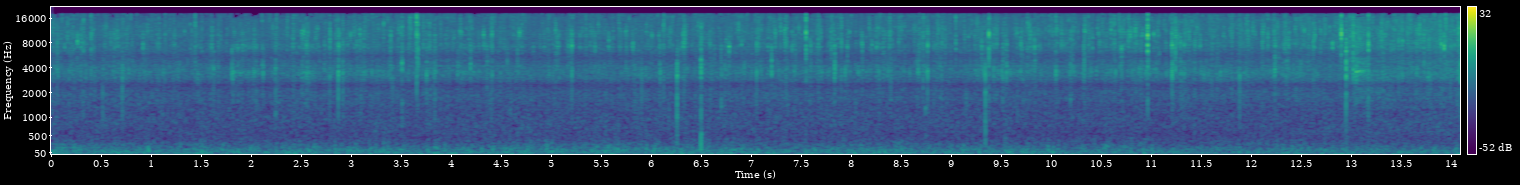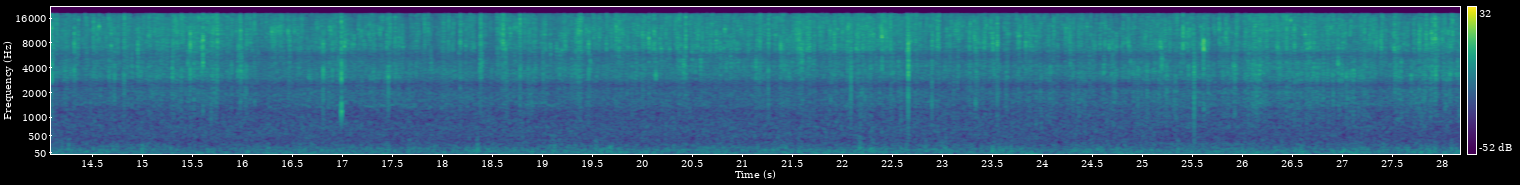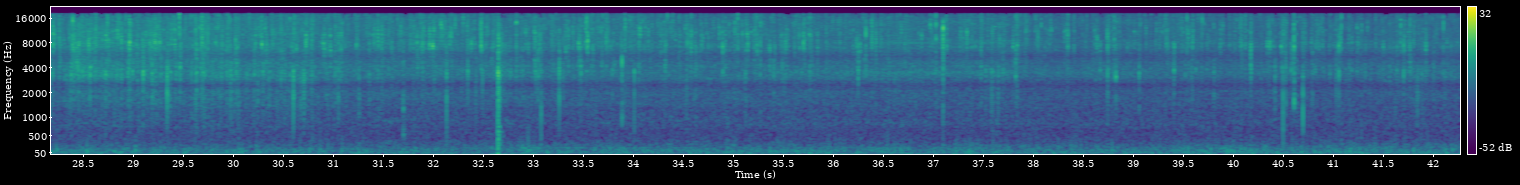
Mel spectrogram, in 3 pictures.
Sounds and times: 0.0s fireplace with some grill and food on it 42.2s

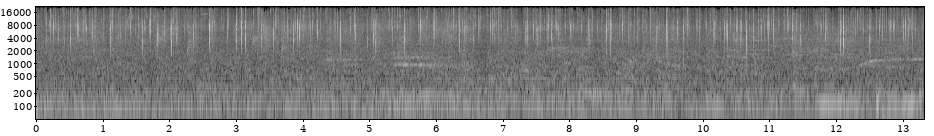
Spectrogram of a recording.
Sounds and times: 0.0s car parks under the stream of water 13.3s
0.0s water dripping on the road 13.3s

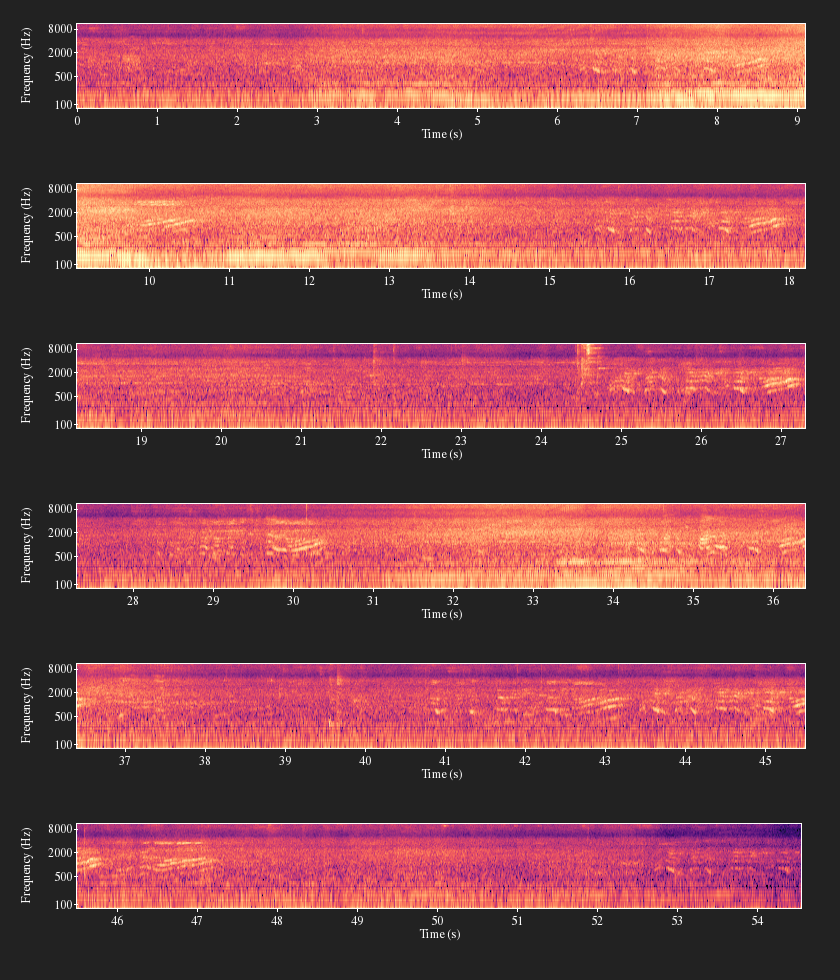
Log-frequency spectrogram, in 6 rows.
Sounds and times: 0.0s Traffic noise 54.5s

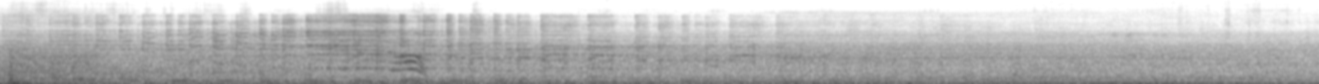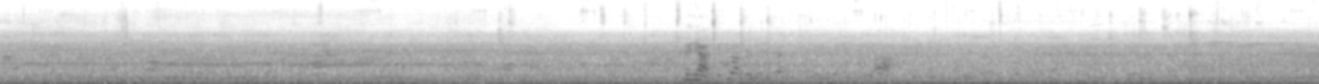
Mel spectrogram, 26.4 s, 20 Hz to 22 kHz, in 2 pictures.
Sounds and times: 0.0s Footsteps 6.6s
0.0s Street crowd eating out 18.8s
0.0s Traffic Sound 26.3s

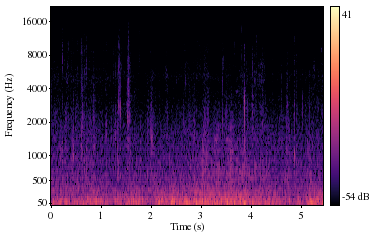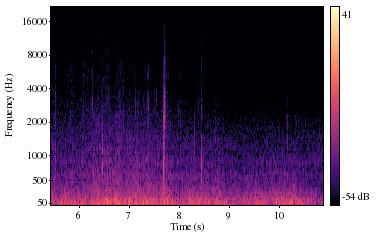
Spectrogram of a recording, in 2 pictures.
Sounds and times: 0.0s wind 10.8s

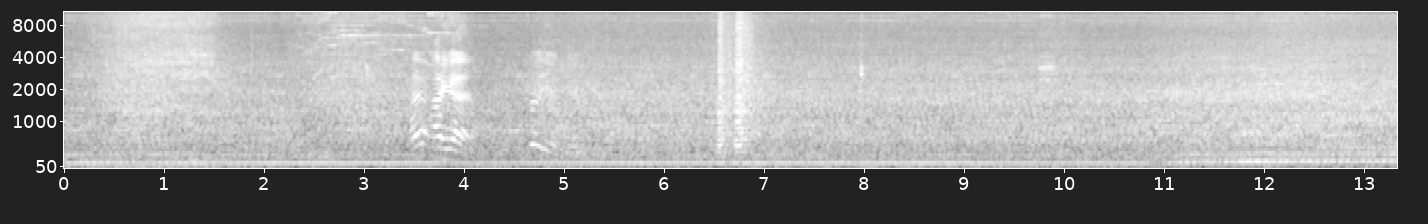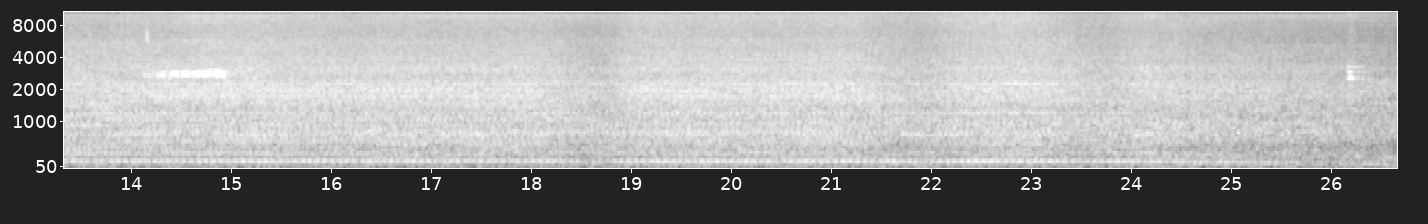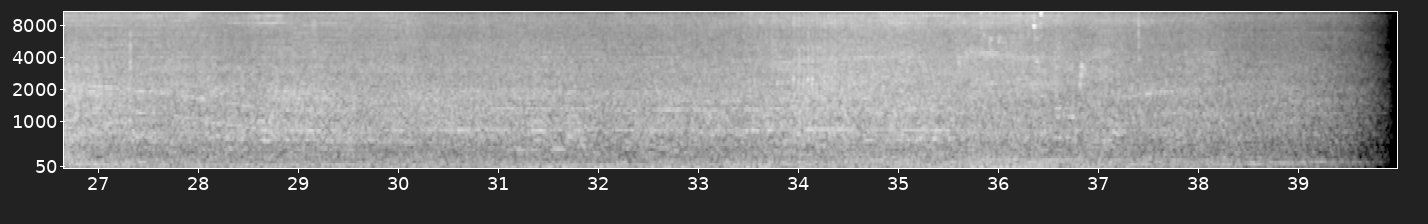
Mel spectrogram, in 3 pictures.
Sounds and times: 0.0s Road construction 39.9s

